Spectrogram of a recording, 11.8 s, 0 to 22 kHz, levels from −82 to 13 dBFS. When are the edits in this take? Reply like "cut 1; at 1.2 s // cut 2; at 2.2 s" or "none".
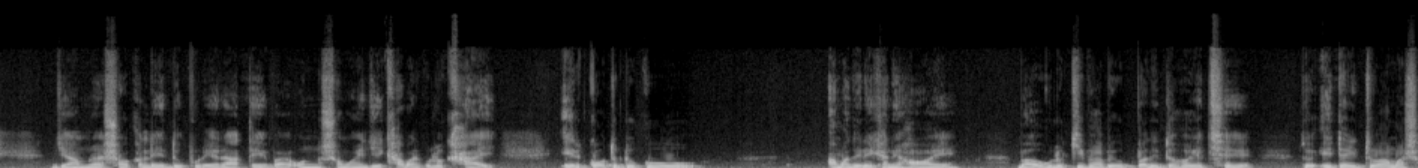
none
